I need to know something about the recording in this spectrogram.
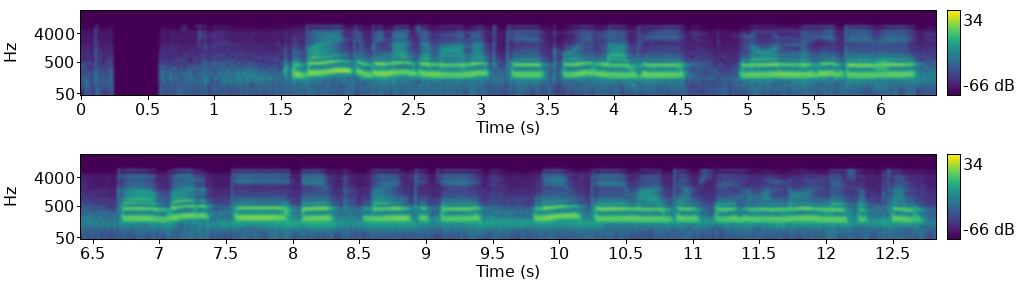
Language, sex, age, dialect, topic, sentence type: Chhattisgarhi, female, 25-30, Eastern, banking, question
